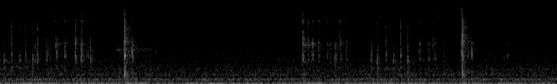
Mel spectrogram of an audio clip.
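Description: Rapid keystrokes on a computer keyboard, irregular clusters of clicks with a couple of sharper key strikes standing out, close and moderately quiet over a steady low room hum, no talking.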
